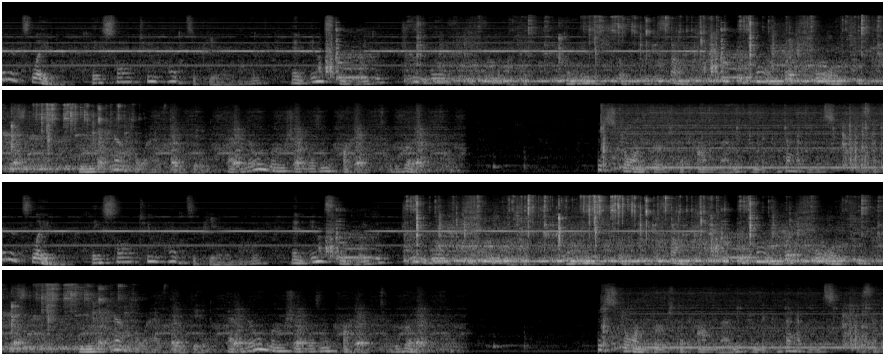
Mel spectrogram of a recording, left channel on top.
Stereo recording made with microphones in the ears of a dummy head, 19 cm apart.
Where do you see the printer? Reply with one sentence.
In this clip you hear the printer on the left.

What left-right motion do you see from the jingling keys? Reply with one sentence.
You can hear the jingling keys travel towards the left.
